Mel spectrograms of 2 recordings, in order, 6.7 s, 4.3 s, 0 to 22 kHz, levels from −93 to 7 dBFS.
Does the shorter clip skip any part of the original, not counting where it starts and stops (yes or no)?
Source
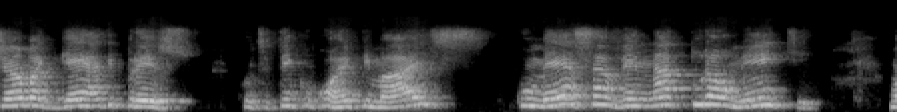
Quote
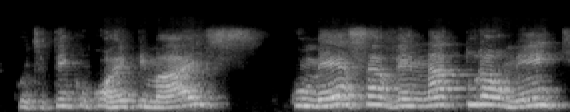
no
